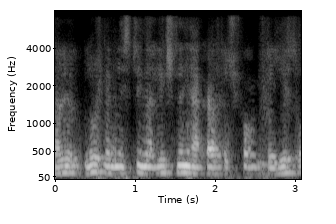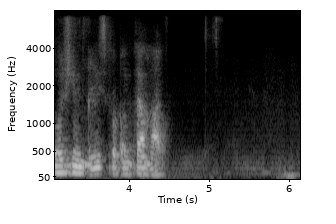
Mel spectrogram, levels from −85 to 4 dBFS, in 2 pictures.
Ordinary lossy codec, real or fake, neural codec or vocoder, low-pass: AAC, 32 kbps; fake; codec, 16 kHz, 1 kbps, FreqCodec, smaller model; 7.2 kHz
